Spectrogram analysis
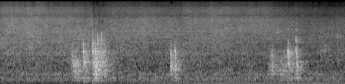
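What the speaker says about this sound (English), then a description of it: "Stir that one in as well." Ground nutmeg and cinnamon stirred into a pot of stovetop candied yams, a few soft scraping strokes of the spoon over a steady low sizzle, with no talking.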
